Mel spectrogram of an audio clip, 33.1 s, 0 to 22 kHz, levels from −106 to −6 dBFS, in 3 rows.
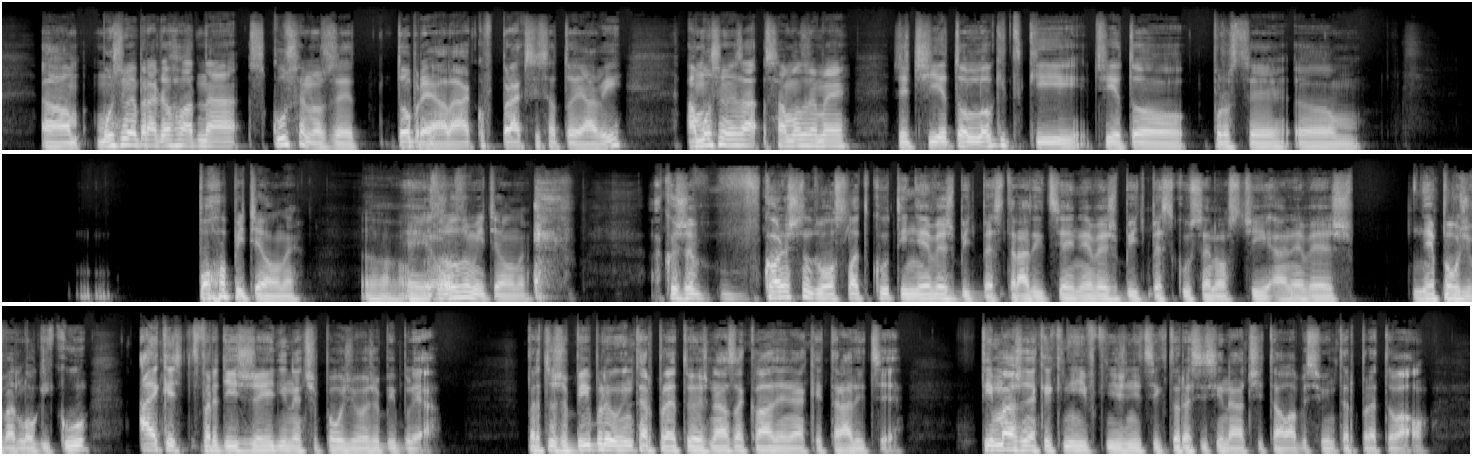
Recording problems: none

